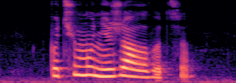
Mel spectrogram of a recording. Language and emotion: Russian, sad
